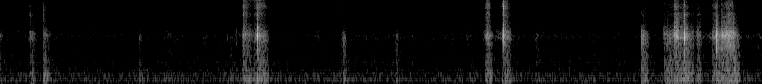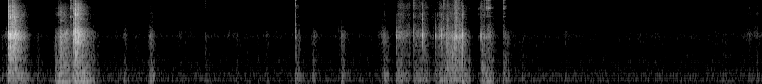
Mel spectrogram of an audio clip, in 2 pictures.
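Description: A pen scratches as it writes on paper.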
